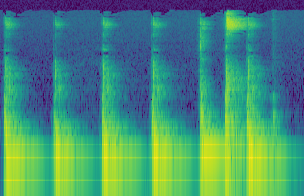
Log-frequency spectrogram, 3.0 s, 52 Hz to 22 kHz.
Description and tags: African Djembe Drum - 1
Djembe and other drums.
